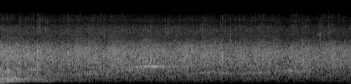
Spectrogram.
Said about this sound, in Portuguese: Ô oh, glória, vamos aplaudir mais. Vamos aplaudir mais.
